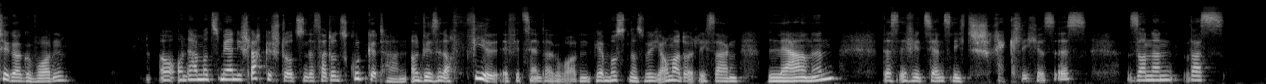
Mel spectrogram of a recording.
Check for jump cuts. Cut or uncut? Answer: uncut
